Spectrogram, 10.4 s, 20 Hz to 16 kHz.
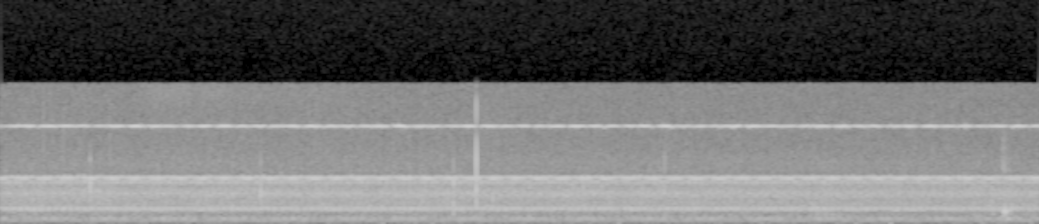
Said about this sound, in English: So much for quiet trunks to 289. This is actually quite noisy. It's even noisier than the M3 family.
